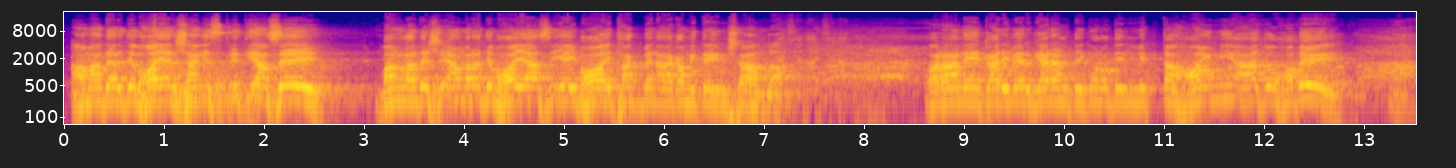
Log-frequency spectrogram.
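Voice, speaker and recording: Fiery high-voiced male preacher, echoey. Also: steady tone, unhurried. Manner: fervent, shouting for emphasis. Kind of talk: waz sermon. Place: outdoor religious gathering with PA.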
